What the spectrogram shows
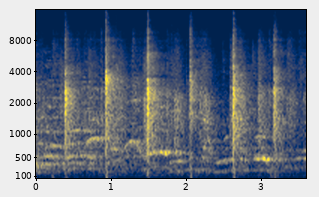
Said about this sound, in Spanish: Sí, bríndele ese aplauso porque Él es digno y merecedor de Él. Aleluya.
